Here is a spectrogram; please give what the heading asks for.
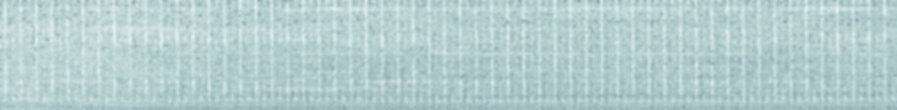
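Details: Chevrolet Camaro IROC engine at idle, mic moved around the engine bay: sharp even clack about twice a second under the general ticking; internal tick-knock, source not pinned down; glittery oil previously seen.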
